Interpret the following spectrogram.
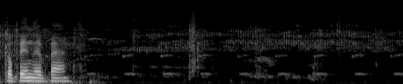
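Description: Frogs croaking, a steady run of short low calls about three a second.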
